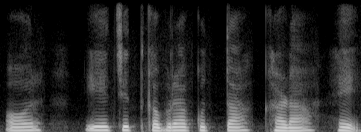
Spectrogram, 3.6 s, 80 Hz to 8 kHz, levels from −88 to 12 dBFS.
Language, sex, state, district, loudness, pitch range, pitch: Hindi, female, Madhya Pradesh, Bhopal, -15 LUFS, 190-210 Hz, 200 Hz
